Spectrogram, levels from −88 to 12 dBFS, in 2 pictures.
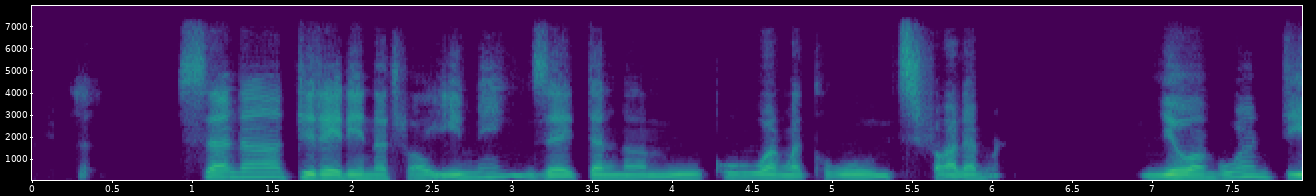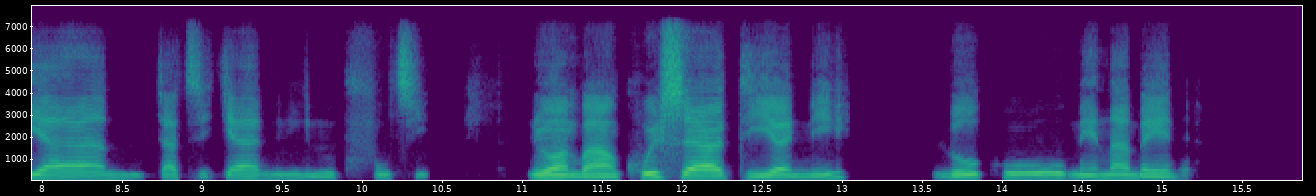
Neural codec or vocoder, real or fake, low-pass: codec, 16 kHz, 0.5 kbps, FunCodec, trained on Chinese and English, 25 frames a second; fake; 7.2 kHz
